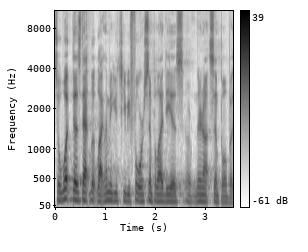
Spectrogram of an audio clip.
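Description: A man with an unremarkable speaking voice talks at a fairly quick pace and medium pitch with fairly even intonation. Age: 40s. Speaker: pastor. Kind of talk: sermon. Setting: church.

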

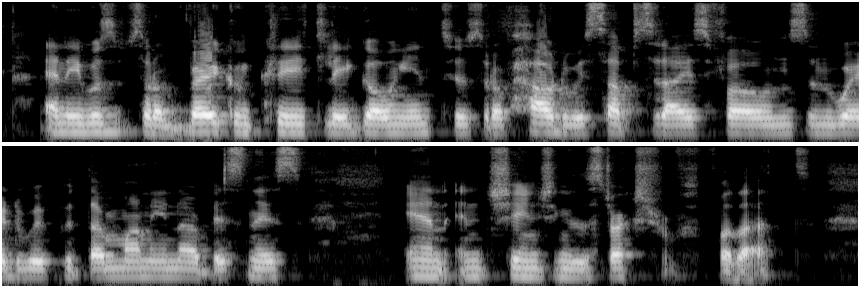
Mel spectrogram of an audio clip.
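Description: Very fast and in a Swedish accent, a woman speaks with a very deep, low pitch, a dark, mellow tone and monotone, flat intonation. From Sweden. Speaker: tech executive. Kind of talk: interview. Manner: halting.

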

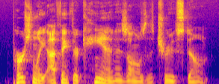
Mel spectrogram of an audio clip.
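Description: With an ordinary speaking voice, a man talks at a moderate pace, his fairly low pitch carried by lively intonation. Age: 50s. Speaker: podcast co-host. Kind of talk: casual discussion. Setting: home shed studio.

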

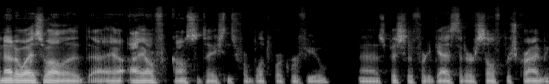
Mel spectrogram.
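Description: Very fast and with a Dutch accent, a man with a very deep, low pitch and vocal fry keeps a fairly even intonation in a very clean recording over a silent background. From Netherlands. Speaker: retired bodybuilding coach and fitness YouTuber. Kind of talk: casual interview.

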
